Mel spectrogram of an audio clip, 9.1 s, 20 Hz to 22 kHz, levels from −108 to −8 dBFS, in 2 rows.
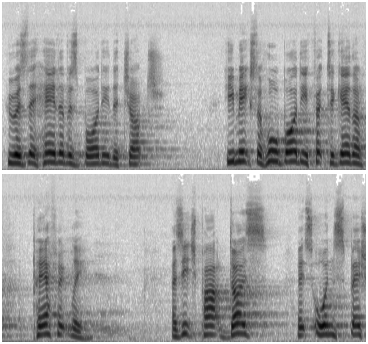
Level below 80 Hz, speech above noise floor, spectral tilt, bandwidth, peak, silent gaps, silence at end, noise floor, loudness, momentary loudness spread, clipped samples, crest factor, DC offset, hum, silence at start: -60 dBFS; 36 dB; -5.5 dB/octave; 13 kHz; -6 dBFS; none; 0 s; -58 dBFS; -23 LUFS; 12 LU; under 0.1%; 18 dB; under 0.1%; none; 0.1 s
